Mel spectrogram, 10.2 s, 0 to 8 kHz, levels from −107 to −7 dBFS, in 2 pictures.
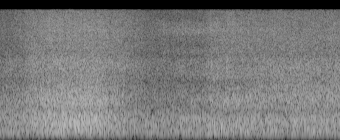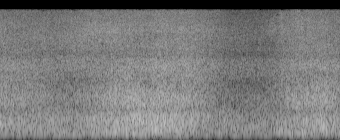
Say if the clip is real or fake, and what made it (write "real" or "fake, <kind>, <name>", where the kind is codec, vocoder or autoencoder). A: real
